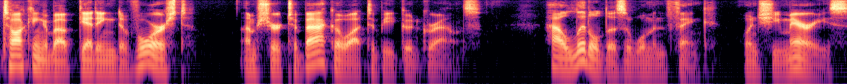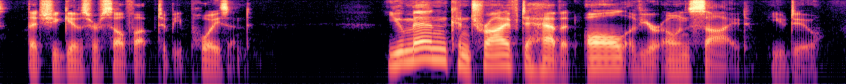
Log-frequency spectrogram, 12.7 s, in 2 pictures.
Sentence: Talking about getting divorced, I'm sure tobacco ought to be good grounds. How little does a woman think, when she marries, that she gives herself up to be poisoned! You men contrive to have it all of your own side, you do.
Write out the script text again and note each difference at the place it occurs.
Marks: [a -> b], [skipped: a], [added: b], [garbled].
Talking about getting divorced, I'm sure tobacco ought to be good grounds. How little does a woman think, when she marries, that she gives herself up to be poisoned! You men contrive to have it all of your own side, you do.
